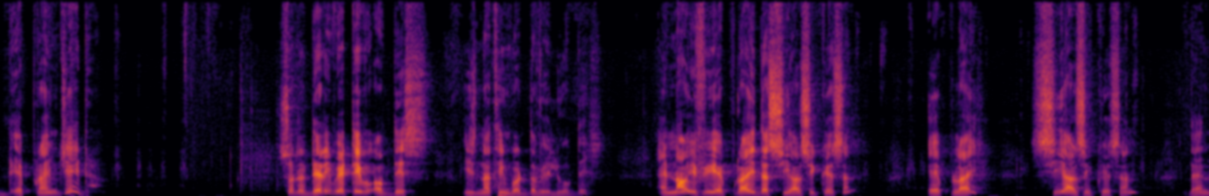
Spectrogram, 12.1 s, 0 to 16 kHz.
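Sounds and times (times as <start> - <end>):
pen scratching on paper: 0.9 - 2.2, 7.5 - 12.0.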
